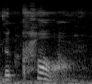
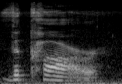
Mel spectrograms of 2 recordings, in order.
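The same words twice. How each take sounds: First: The R at the end is dropped. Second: The R at the end is pronounced. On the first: "but they would say the car" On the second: "think of the car"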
